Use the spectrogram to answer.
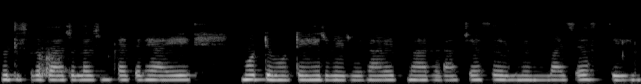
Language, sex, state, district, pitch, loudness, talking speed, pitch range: Marathi, female, Maharashtra, Dhule, 205 Hz, -27 LUFS, 160 wpm, 205-210 Hz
